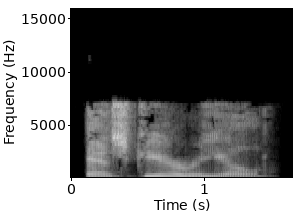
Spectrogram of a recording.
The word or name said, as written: Escurial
